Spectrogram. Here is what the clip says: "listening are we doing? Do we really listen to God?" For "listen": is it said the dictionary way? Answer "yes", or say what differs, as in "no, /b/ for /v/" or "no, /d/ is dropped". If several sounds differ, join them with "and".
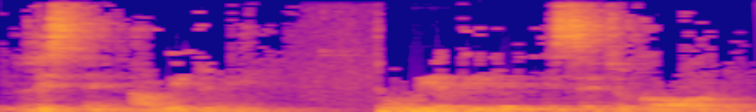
no, /n/ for /l/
